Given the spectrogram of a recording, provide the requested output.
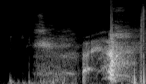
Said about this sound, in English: Oh, I might sneeze now. Maybe.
